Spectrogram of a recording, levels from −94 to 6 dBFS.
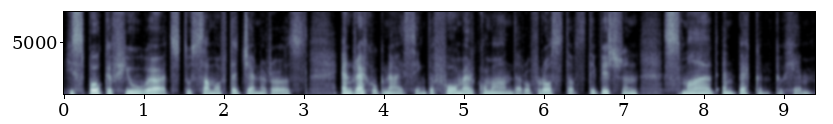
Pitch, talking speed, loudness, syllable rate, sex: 155 Hz, 145 wpm, -22 LUFS, 4.5 syllables/s, female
